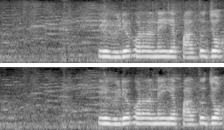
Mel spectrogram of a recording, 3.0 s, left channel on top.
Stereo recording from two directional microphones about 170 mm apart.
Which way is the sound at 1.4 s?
30° right (ahead or behind).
